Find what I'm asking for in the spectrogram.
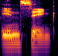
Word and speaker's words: NSYNC: So it's pronounced NSYNC, like the word, because it actually came from Justin Timberlake's mum.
